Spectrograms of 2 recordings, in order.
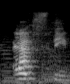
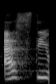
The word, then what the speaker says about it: Asti: I'm Asti Rappaport, like the letters S and T. Just saying the letters S-T together, Rappaport.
